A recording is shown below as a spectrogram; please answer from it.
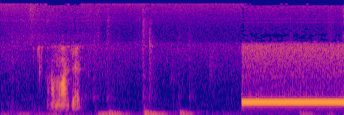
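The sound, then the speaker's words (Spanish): Ringing tone of an outgoing telephone call, a steady, continuous mid-pitched electronic tone that starts abruptly after a few seconds of talk and holds evenly to the end. “Uy, estamos llamando”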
